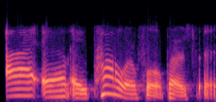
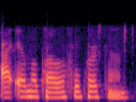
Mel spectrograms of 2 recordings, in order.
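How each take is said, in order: First: It is said forcefully, with strong energy. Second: It is said tentatively, with little energy.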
